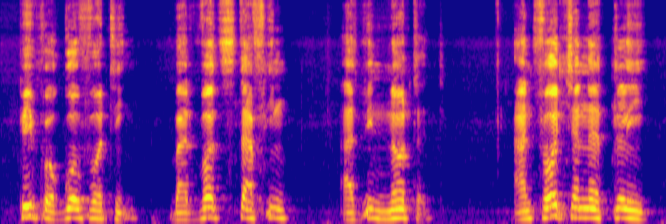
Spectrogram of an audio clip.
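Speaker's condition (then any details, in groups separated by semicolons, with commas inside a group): Neurological disease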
